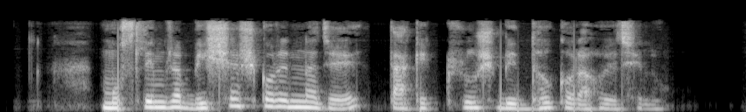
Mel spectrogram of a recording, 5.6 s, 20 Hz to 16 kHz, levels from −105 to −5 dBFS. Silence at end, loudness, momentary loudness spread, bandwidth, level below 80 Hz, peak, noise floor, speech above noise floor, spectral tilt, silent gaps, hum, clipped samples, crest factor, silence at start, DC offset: 0.65 s; -20 LUFS; 10 LU; 8.4 kHz; -54 dBFS; -4 dBFS; -48 dBFS; 29 dB; -4.5 dB/octave; none; none; under 0.1%; 16 dB; 0.5 s; under 0.1%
